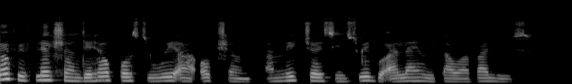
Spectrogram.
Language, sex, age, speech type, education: Nigerian Pidgin, female, 30-45, spontaneous, tertiary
